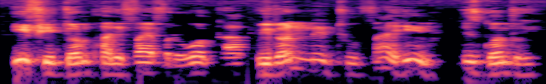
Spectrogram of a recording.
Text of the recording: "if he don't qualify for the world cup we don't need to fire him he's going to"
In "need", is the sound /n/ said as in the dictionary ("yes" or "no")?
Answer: yes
